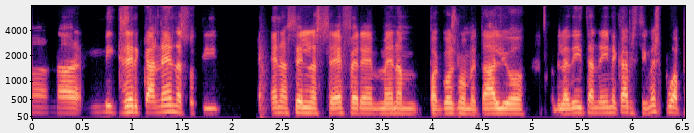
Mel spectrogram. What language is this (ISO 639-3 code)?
ell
